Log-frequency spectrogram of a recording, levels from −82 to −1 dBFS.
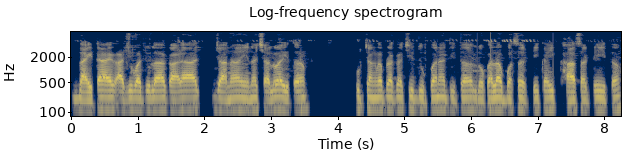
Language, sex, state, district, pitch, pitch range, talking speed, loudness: Marathi, male, Maharashtra, Nagpur, 110 Hz, 105-110 Hz, 145 wpm, -17 LUFS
